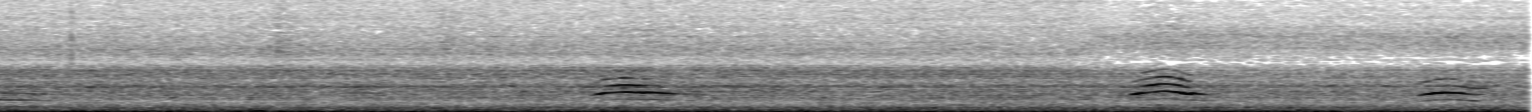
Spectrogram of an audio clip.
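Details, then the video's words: Kitten discovered beneath a pipe at a refinery, calling three times with short, high, arching meows against a constant deep industrial drone. "lagi DI BAWAH PIPA... nemu || KUCING KILANG"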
